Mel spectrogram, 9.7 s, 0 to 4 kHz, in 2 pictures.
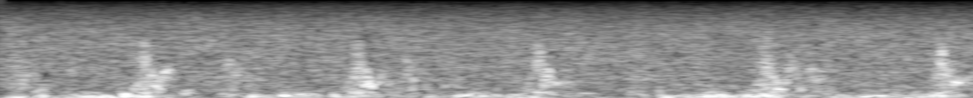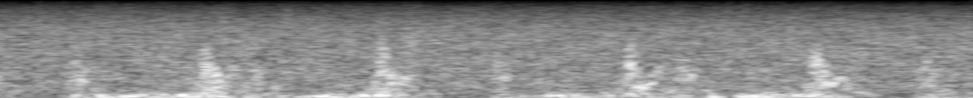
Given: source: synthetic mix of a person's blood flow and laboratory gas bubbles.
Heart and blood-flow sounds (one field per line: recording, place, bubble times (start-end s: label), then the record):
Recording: Doppler ultrasound of blood flow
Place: precordium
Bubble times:
no bubbles
From the record:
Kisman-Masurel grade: 000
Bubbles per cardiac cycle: 0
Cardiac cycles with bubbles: 0%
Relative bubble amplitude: no bubbles discernible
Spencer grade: 0 (complete lack of bubble signals)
